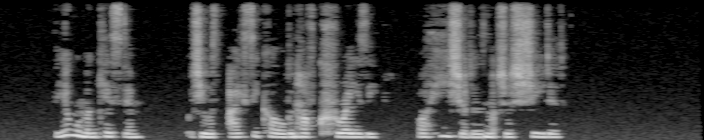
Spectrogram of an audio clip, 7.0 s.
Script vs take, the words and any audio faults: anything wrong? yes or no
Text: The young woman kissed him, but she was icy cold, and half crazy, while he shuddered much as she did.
no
